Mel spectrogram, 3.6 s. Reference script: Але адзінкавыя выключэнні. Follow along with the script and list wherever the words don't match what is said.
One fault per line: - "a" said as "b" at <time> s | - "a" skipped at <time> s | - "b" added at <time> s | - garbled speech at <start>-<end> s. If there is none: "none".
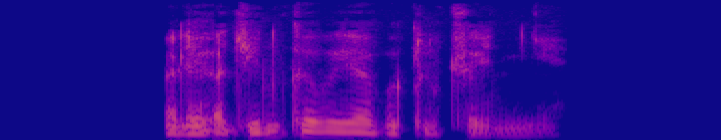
none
